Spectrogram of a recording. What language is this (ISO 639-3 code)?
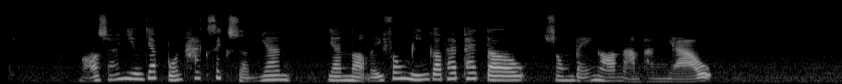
yue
